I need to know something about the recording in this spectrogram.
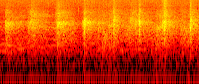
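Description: Faint, quick tapping, about three or four light taps a second.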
